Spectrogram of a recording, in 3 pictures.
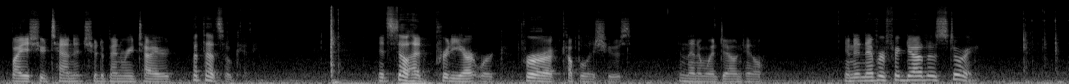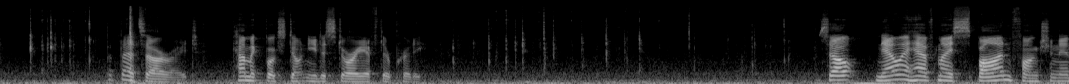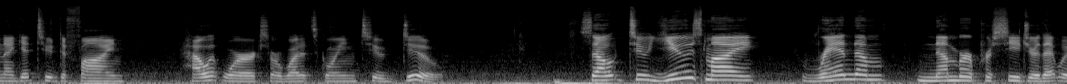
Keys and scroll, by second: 10.1-11.8 typing, 14.8-17.8 typing.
